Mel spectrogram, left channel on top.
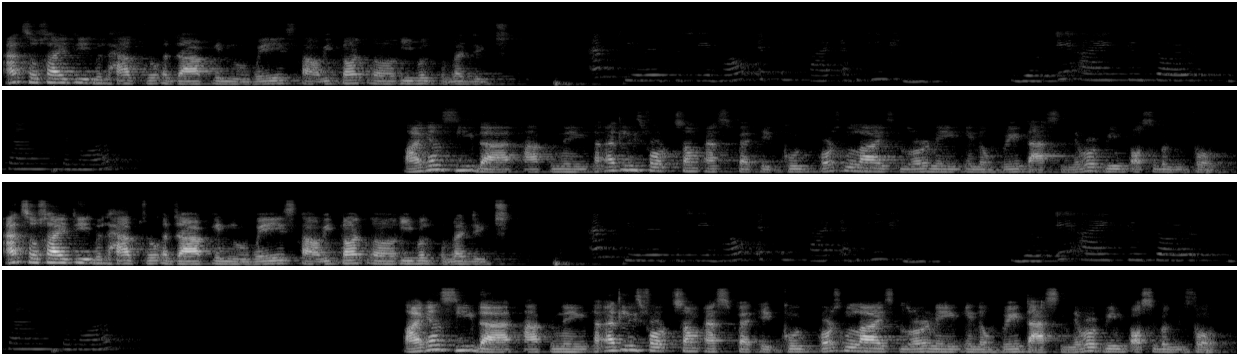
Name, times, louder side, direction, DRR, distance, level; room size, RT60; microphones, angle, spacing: voice 1, 0.0-5.1 16.4-24.5, right 6 dB, 80° right, 0.6 m, -28 dB
voice 2, 5.9-9.6 10.1-13.5, equal, 5° right, 2.6 m, -56 dB
22.0 x 14.5 x 3.9 m
head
